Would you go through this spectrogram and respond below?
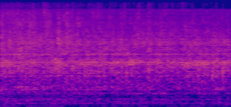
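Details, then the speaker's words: QETTLE boiling water tap right after undersink filter cartridge change: steady hissing, gurgling water rush with a sputtery edge from the spout as trapped air clears from the system; normal after a filter change. "bit of air trapped in the system."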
